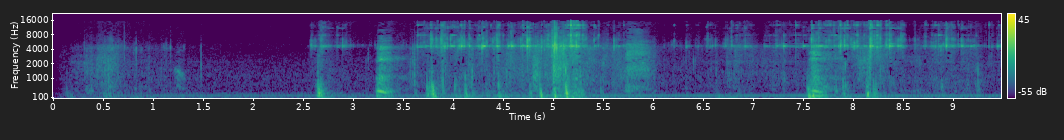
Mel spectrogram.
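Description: A Boston Terrier puppy gives breathy snorts, wheezes and brief whimpers in irregular bursts over a faint steady hum.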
